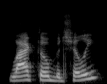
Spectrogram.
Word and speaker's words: lactobacilli: of bacteria called sam get in here and pronounce this word this one yes lactobacilli lactobacilli that's what sam said that's what it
